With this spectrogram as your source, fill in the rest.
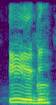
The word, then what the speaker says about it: egg: अच्छा, डबल जी है, तो यहाँ पे क्या होगा, एग, यहाँ डबल जी है इसलिए इसका ग हो गया, तो एग हो गया।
